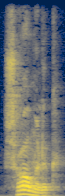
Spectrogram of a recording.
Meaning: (adjective) extreme, excessive; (adverb) extremely, excessively
- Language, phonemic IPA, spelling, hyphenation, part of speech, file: Dutch, /ˈsxroː.mə.lək/, schromelijk, schro‧me‧lijk, adjective / adverb, Nl-schromelijk.ogg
